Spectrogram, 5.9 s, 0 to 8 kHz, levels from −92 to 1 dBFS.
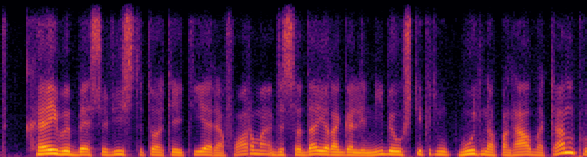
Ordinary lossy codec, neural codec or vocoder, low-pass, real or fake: Opus, 16 kbps; codec, 24 kHz, 0.9 kbps, WavTokenizer, large speech release; 7.2 kHz; fake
